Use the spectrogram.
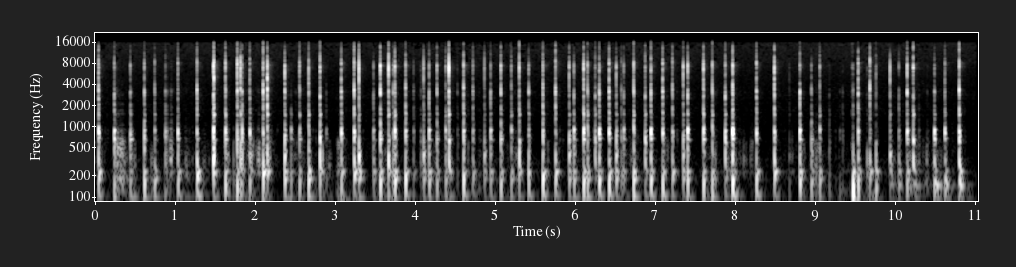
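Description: Fingertips gently tap on a plastic cup held close to a microphone, producing a rapid, continuous stream of soft, short taps. Each tap is dull and hollow with a low body and a faint bright click, dying away almost instantly with no ring.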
